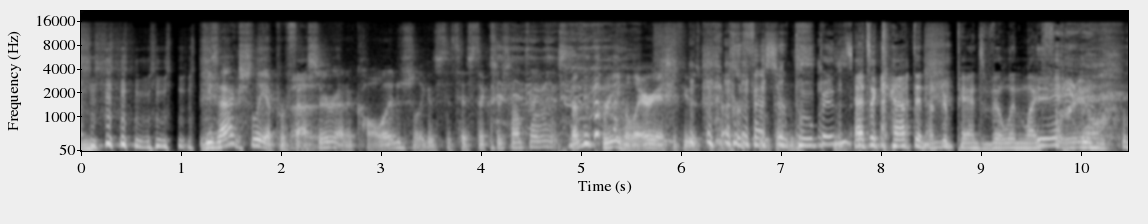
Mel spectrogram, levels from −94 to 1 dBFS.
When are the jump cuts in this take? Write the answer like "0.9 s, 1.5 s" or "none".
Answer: 7.7 s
